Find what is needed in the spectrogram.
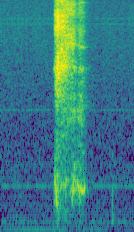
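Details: Cat sneezing repeatedly after looking out a window on a sunny March day, owner half-jokingly suspects hay fever: a single short, hissing sneeze burst, then a faint click; sneeze.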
